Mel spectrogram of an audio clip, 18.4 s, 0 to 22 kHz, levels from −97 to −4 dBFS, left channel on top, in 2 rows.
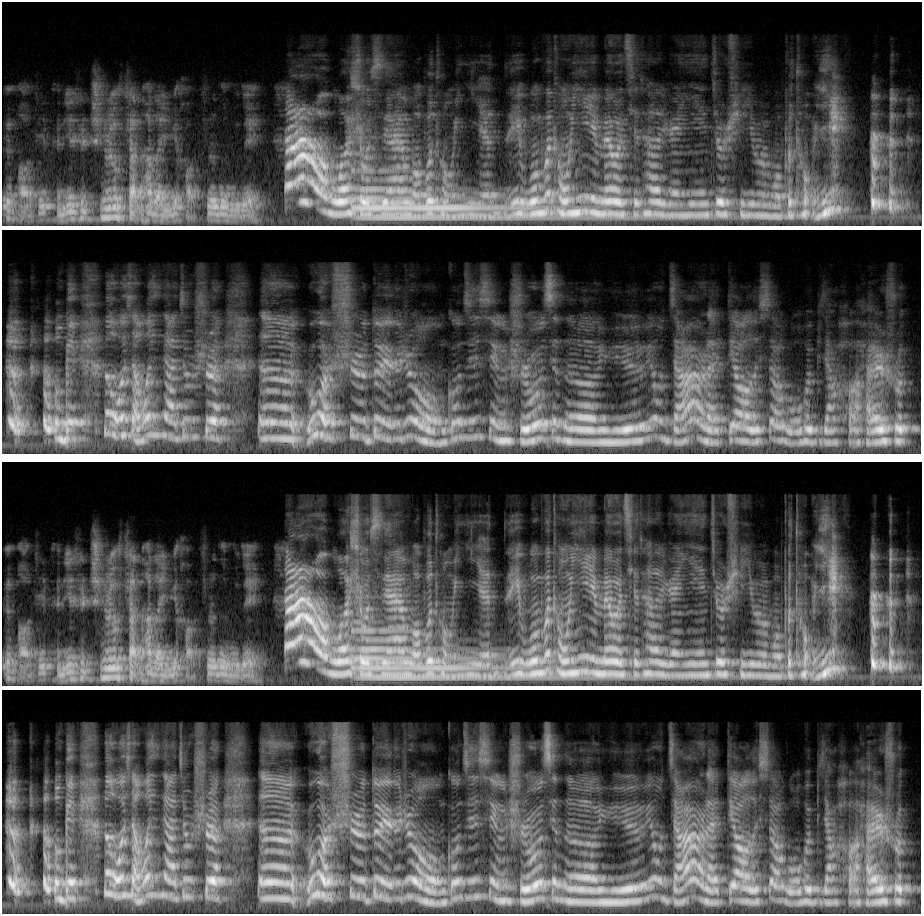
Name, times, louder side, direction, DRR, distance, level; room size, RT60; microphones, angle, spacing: voice 1, 0.0-2.8, right 1 dB, 30° right, 1.3 m, -33 dB
voice 2, 2.8-8.4 8.7-9.0 9.2-18.2, right 2 dB, 70° right, 1.5 m, -23 dB
sound 1, 3.5-7.5, left 1 dB, 50° right, 2.9 m, -30 dB
8.7 x 6.5 x 6.9 m
head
